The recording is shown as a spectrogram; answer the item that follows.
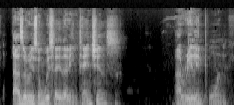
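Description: A man of medium pitch with a strong non-native accent speaks at a moderate pace in a dark, mellow tone with ordinary pitch variation, captured in a very clean recording with a silent background. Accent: thick foreign. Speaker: podcast host. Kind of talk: casual chat. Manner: animated, profane.

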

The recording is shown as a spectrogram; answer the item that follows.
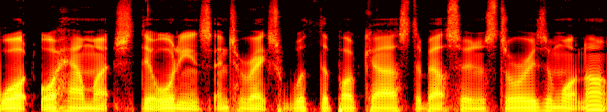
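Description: A man talks at a fairly quick pace with a New Zealand accent. His pitch is very deep and low. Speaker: podcast host. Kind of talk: casual solo monologue.

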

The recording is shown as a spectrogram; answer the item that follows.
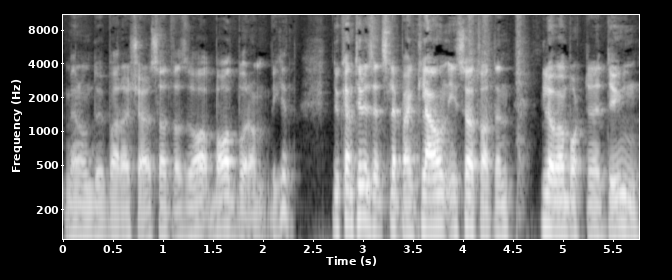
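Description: A plain, everyday voice, this man speaks at a fairly quick pace with a medium pitch and ordinary pitch variation on a very clean recording with a silent background. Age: 30s. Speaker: aquarium keeper. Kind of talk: casual chat. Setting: aquarium facility.

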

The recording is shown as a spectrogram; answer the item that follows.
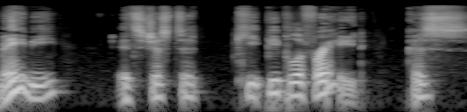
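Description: A man with an American accent and vocal fry, recorded very cleanly against a silent background, dry and close with no echo. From Pennsylvania, US. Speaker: podcast host, author and navy veteran. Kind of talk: angry political rant. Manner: indignant, fired-up, fervent; rambling, improvised.

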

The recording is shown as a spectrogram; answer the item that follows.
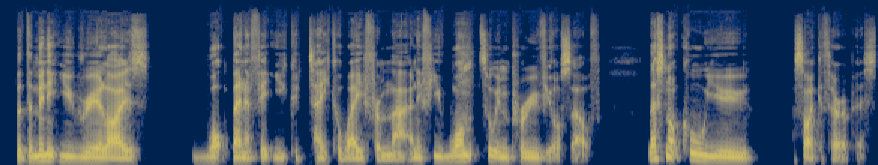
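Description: In a very clean recording with a silent background and a dry, close sound with no echo, a man speaks with an English Midlands accent. His pitch is fairly low, with ordinary variation, at a moderate pace. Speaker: managing director. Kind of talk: interview.

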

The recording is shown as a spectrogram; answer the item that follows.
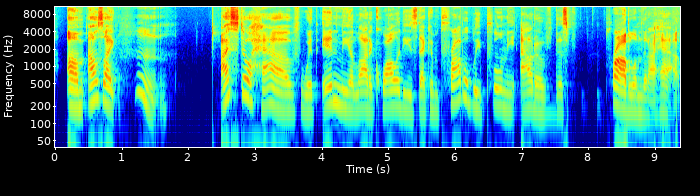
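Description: Lively intonation marks this woman's medium-pitched voice at a fairly slow pace. The recording is very clean, with a silent background. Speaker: poet and educator. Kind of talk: casual interview chat.

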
